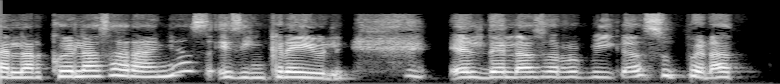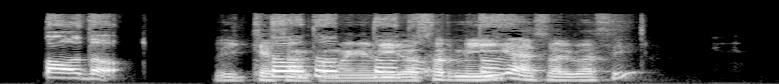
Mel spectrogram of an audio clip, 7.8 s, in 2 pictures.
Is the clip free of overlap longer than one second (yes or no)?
no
